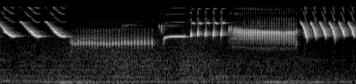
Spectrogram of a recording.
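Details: Belgian canary song for training young canaries: falling whistled sweeps, a low rolling trill, a short buzzy note, a higher trill, then a fast run of repeated sweeps.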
